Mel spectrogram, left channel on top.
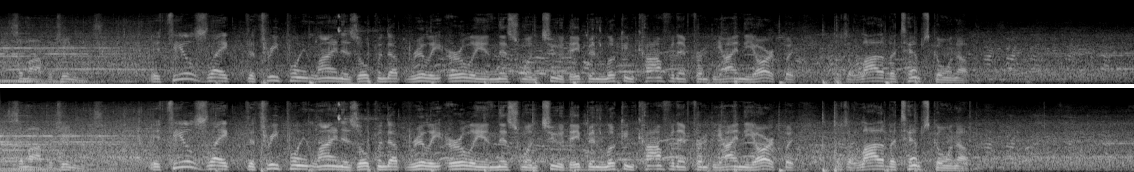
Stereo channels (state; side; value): quieter; left; 6.7 dB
